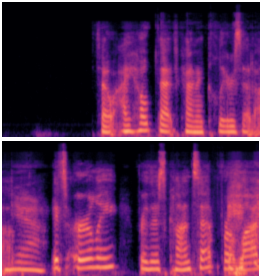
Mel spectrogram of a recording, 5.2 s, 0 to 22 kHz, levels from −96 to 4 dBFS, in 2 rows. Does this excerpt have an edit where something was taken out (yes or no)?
no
